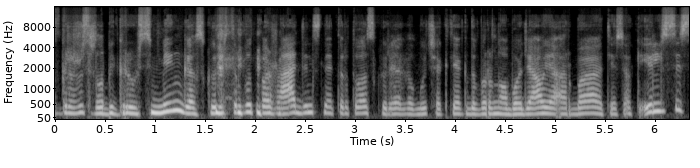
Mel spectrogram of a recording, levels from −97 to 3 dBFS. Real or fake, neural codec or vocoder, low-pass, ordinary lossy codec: fake; vocoder, 44.1 kHz, 128 mel bands, Pupu-Vocoder; 14.4 kHz; Opus, 16 kbps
